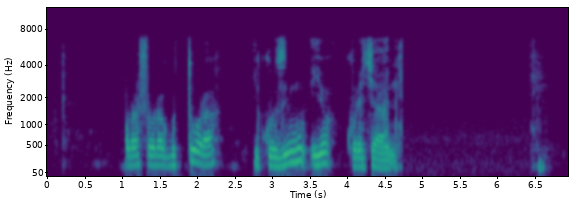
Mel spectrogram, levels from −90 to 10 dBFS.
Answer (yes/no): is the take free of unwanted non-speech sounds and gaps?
yes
